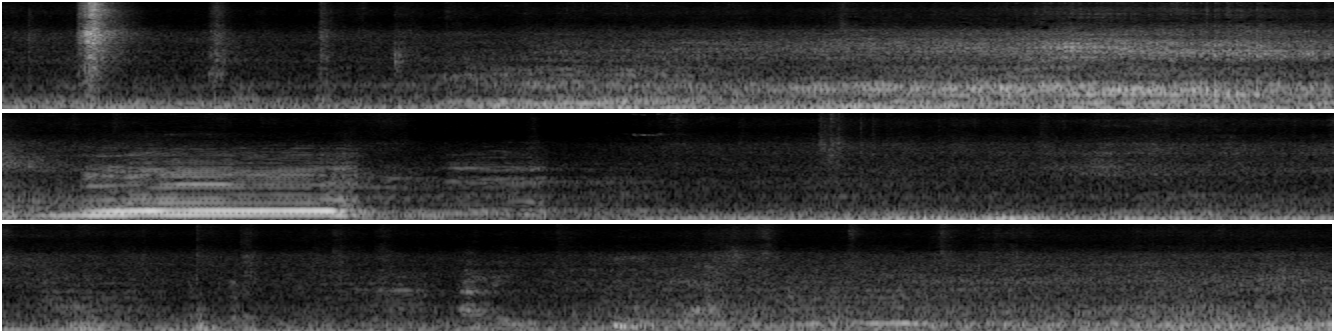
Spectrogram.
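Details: Calves arriving by truck: a few loud harmonic moos mid-clip, strongest around seven to eight seconds, over steady low engine rumble and vehicle noise.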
